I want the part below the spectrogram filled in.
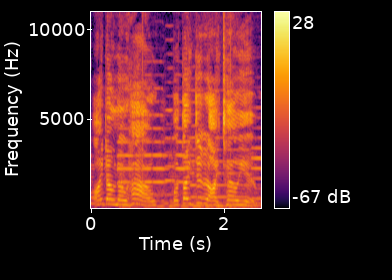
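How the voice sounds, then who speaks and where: A man's voice: extremely high pitch, normal speed. A man voicing an indignant, complaining talking vehicle in a children's railway tale, with music behind him. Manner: blustering, complaining.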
